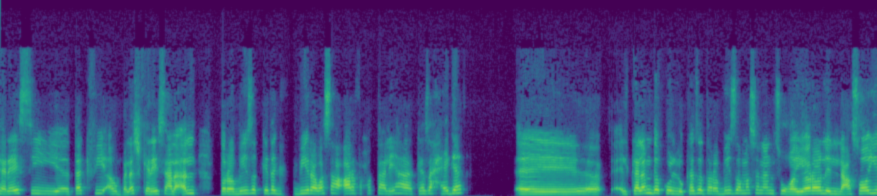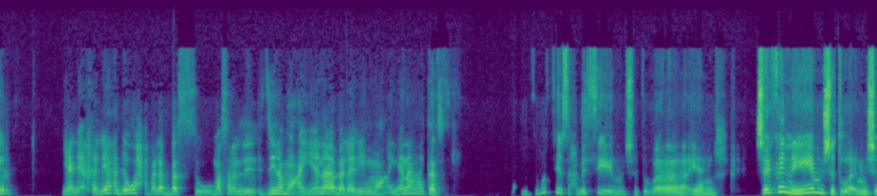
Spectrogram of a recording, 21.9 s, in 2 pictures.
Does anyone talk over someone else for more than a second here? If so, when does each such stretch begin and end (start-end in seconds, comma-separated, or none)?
none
